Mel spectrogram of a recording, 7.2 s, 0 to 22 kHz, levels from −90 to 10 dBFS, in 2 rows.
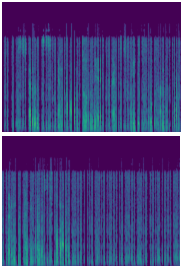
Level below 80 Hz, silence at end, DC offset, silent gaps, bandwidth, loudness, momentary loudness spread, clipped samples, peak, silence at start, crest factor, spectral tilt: -54 dBFS; 0 s; under 0.1%; 0.14-0.19 s, 5.24-5.28 s; 11.5 kHz; -32 LUFS; 13 LU; under 0.1%; -8 dBFS; 0.1 s; 24 dB; -4 dB/octave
